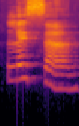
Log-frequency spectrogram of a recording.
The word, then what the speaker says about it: listen: by e n and we have this combination s t e n and t is silent and we say listen so listen to me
